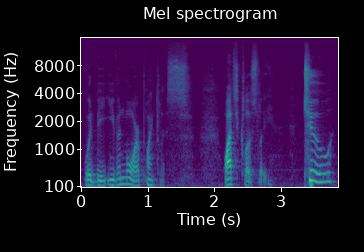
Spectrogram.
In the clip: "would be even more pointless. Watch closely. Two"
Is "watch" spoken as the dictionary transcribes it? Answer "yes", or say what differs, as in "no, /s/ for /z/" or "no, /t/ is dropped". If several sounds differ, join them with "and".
yes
